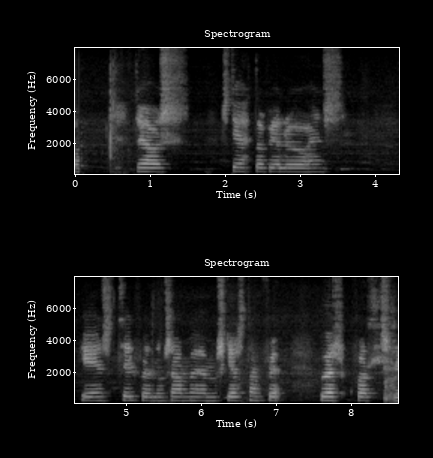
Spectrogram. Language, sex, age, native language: Icelandic, male, 21, Icelandic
